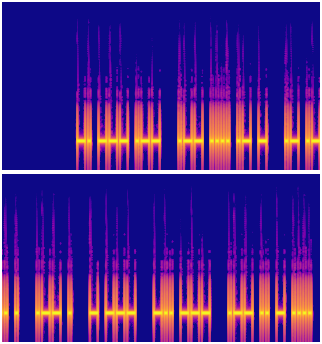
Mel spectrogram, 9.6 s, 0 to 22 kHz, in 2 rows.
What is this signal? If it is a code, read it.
Morse code, heard as a keyed tone, about 30 wpm, 700 Hz. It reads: NOW WHAT ARE WE TO DO WITH
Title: Sentences from Top 100 Words 30wpm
